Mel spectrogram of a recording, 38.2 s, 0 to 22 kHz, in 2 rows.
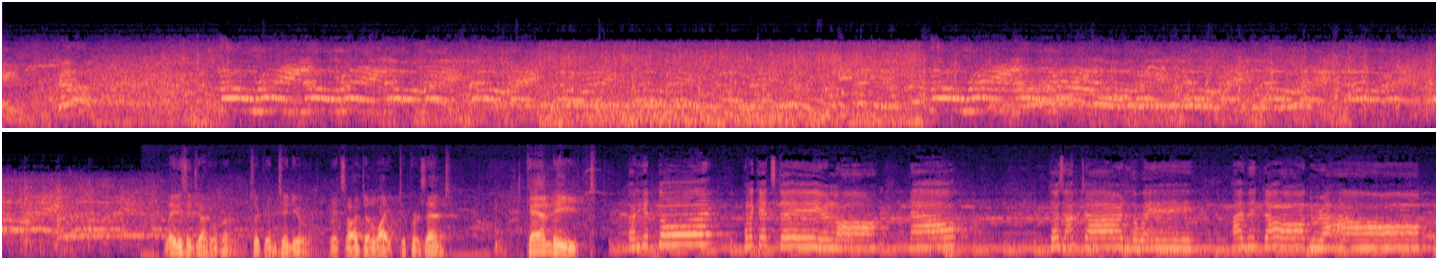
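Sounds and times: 
huge outdoor festival crowd chanting for rain to stop: 0.2 - 22.4
speech: 21.3 - 26.9, 27.6 - 31.9, 33.1 - 38.1.

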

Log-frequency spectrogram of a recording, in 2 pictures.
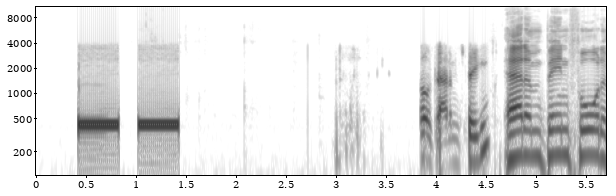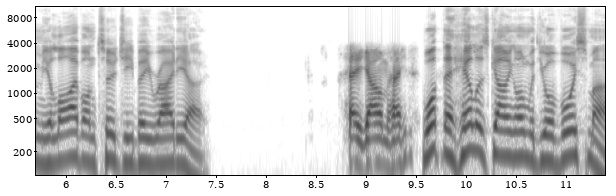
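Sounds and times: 
ringing tones of an outgoing telephone call: 0.4 - 1.4
speech: 3.8 - 7.5, 8.8 - 11.3.

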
